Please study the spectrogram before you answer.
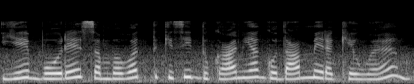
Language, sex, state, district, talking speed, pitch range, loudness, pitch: Hindi, female, Jharkhand, Garhwa, 160 wpm, 255-315 Hz, -12 LUFS, 275 Hz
